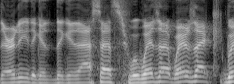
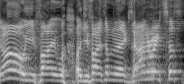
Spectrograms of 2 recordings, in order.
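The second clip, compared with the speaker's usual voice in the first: higher, eager mock questioning; 8 semitones higher than usual. Someone asking about the found memo, eager. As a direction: ask it keenly, pitched up.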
